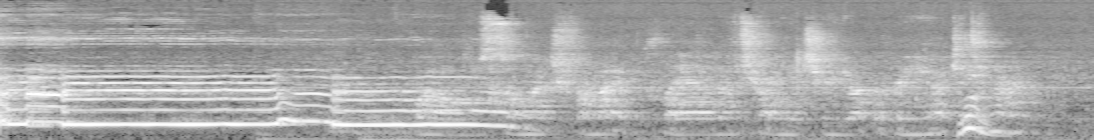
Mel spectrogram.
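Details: A dog howling along to The Young and the Restless playing on TV: a long, steady, tonal howl with a brief upward bend, then fading into softer wavering notes while television voices and music continue underneath.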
